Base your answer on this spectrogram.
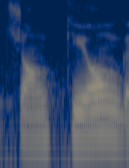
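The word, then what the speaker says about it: چونگکیونگ (重庆): تیسرا ملک ہے جہاں پر یہ کام کیا جا رہا ہے, سب سے پہلے چین, چونگکیونگ اگر ہاں بالکل یہی تلفظ ہے,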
